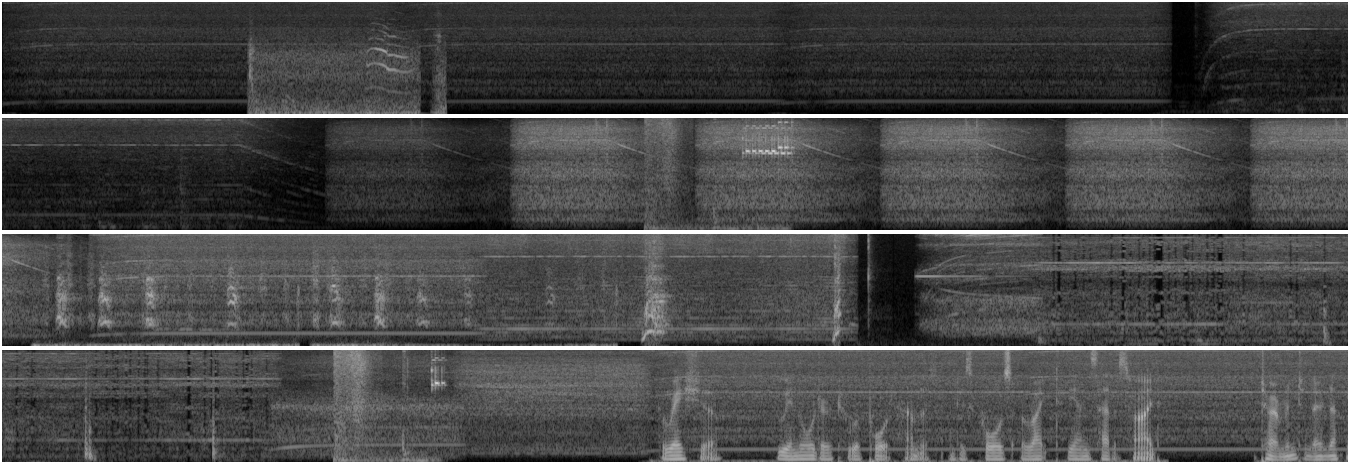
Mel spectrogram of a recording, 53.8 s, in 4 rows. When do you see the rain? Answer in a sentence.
You can't hear the rain here.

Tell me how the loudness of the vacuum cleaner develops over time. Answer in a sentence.
The volume of the vacuum cleaner goes up.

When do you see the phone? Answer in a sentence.
The phone can be heard from 19.9 to 21.4 s and from 43.6 to 44.9 s.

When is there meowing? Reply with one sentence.
You can hear the meowing from 2.5 to 4.5 s.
